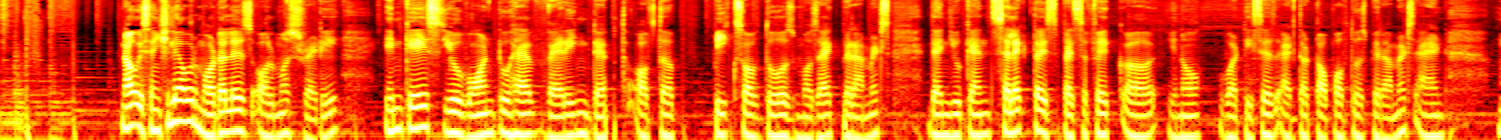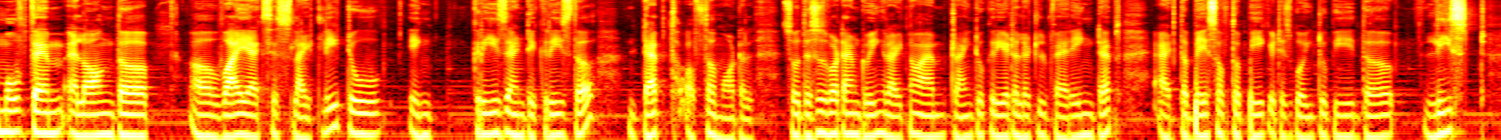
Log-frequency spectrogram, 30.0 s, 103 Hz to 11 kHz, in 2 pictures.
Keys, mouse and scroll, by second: 0.0-0.2 typing, 0.1 click, 0.9-13.6 middle drag, 14.8 click, 16.2 click, 18.1 shift+click, 19.1 shift+click, 20.9 KP_3, 25.7 g, 25.9 y, 27.7 click, 28.0 middle click, 28.9 click, 29.1 shift+click, 29.2 shift+click, 29.5 shift+drag, 29.6 shift+click, 29.9 shift+click.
